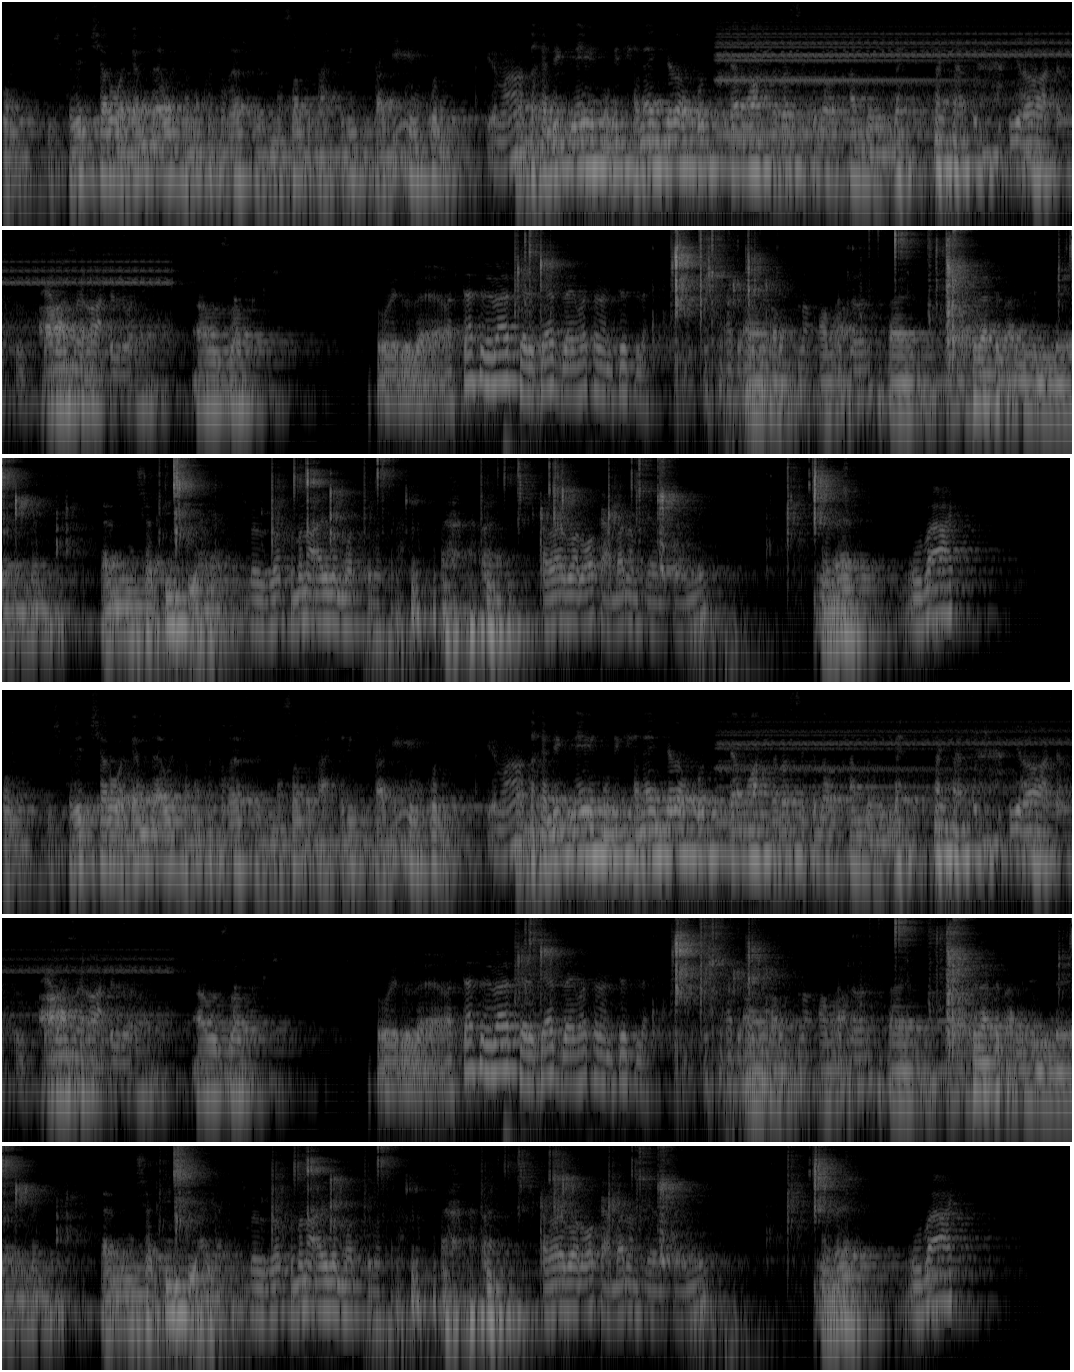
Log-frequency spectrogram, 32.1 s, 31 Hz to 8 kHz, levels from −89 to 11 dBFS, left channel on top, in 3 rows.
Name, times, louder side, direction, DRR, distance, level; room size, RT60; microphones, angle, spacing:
voice 1, 0.0-4.5 5.1-10.4 11.1-11.7 12.0-12.2 12.6-13.2 18.1-18.6 18.9-19.2 19.6-21.9 22.4-23.7 25.8-26.4 29.6-30.0, equal, 10° right, 1 dB, 2.5 m, -48 dB
voice 2, 3.9-4.2 4.8-5.4 9.3-9.6 10.1-12.2 14.4-17.2 17.7-18.4 18.7-19.4 23.7-25.6 26.8-28.5 29.5-29.8 30.3-30.9, equal, 10° left, 4 dB, 0.8 m, -52 dB
sound 1, 7.1-12.4, left 6 dB, 85° left, 1.1 m, -60 dB
sound 2, 15.7-16.4 17.2-18.9 19.1-20.5 21.2-22.1 22.6-23.7 24.0-25.7 26.2-27.1 27.4-28.7 29.0-29.9, left 5 dB, 50° left, 3.2 m, -49 dB
15.5 x 10.0 x 8.4 m, 1.4 s
head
